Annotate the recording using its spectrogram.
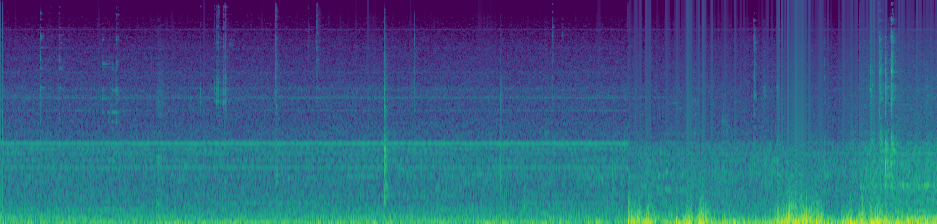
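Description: Steady low background hum with a few light clicks of small parts and tools being handled at a motorcycle engine. About two-thirds of the way in, a louder, uneven low rumble takes over, swelling and fading.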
